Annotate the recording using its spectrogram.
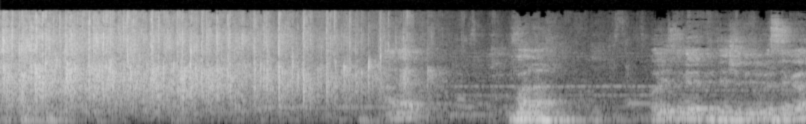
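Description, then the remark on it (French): A church audience bursts into loud, dense applause with cheering for about five seconds, acclaiming the word of the Lord after a Bible verse reading; the clapping thins out and gives way to raised voices calling out. “Que ceux qui aiment la parole acclament la parole du Seigneur.”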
